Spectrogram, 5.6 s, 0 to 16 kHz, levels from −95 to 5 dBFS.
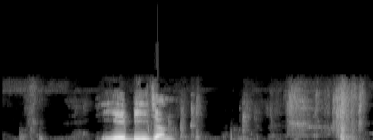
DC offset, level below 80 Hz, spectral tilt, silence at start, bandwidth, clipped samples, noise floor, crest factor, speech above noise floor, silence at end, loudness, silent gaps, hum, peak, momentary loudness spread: under 0.1%; -60 dBFS; -6.5 dB/octave; 1.55 s; 7.2 kHz; under 0.1%; -60 dBFS; 20 dB; 47 dB; 0.2 s; -16 LUFS; none; none; 0 dBFS; 27 LU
